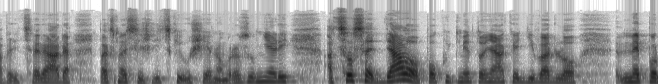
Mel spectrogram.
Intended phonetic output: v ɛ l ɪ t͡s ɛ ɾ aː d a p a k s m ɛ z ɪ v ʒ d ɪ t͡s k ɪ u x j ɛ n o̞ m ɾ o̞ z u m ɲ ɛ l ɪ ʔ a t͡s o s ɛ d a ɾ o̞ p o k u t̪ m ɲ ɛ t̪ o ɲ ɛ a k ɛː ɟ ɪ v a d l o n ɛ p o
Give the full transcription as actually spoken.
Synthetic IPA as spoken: v ɛ l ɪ t͡s ɛ ɾ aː d a p a k s m ɛ s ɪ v ʒ d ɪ t͡s k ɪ u ʃ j ɛ n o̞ m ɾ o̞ z u m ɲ ɛ l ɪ ʔ a t͡s o s ɛ d a l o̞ p o k u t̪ m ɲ ɛ t̪ o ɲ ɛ a k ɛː ɟ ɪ v a d l o n ɛ p o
